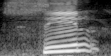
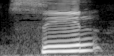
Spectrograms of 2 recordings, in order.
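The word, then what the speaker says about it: س: আর তারপর দেখেন সিন আর সদ, সিন, সদ, এগুলো উচ্চারণ প্রায় একই রকম, শুধু পুর মানে মোটা আর হচ্ছে বারিক পাতলা, এর পার্থক্য। সদ এটা পুর হবে, মোটা হবে, এবং সিন বারিক হবে, ঠিক আছে?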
